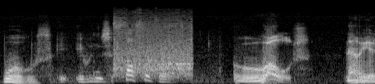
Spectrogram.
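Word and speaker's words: Wall's: M no M walls thick meaty sausages are pronounced walls he wouldn't WS now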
